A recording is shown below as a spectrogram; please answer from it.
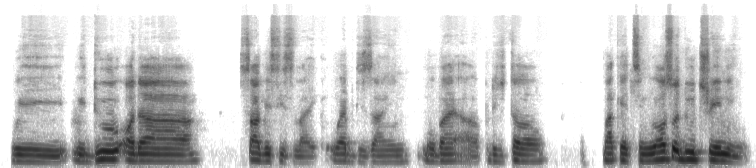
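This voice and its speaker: A man with a Nigerian accent, a digital marketing entrepreneur, is a guest in a conversational interview about his own business, repeating phrases for emphasis. His mid-range voice has a darkish tone, with no echo in a low-quality recording.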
